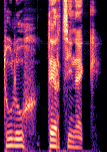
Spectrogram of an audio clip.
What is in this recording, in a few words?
"Toolookhterzinek", pronounciations; Fourth Way; Beelzebub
